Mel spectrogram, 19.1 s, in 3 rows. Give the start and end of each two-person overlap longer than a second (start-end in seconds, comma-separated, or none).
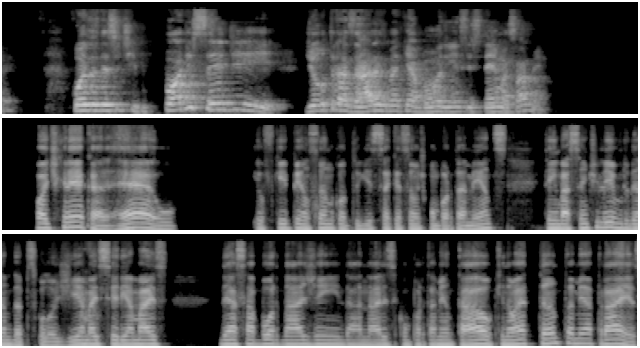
none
